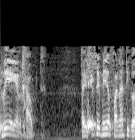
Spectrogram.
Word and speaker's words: Riegelhaupt: Yo generalmente lo digo Riegenhaupt. ¿Cómo? Así casi como leído, claro, sí. Riegenhaupt.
